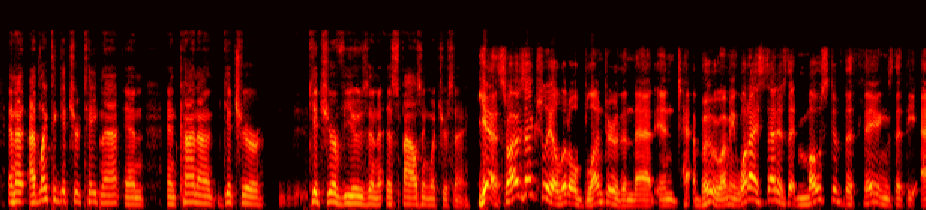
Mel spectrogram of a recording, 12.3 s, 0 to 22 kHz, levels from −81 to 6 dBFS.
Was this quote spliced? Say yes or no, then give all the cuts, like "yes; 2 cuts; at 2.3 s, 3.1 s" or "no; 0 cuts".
yes; 2 cuts; at 1.3 s, 6.3 s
